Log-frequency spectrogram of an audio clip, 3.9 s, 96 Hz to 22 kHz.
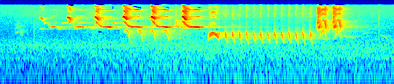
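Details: Common nightingale at night by the Żerań Canal, 23–24 April 2022, delivering a crescendo of rapid descending whistled notes that runs into a fast even rattle, followed by a sharp buzzy burst.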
